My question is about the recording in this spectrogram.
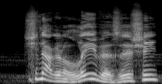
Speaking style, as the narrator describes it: Tommy shouted as we both began rushing toward the top of the hill

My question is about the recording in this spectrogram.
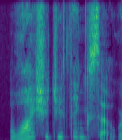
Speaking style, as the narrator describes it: replied he, with a sigh

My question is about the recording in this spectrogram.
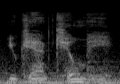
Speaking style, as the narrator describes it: Blackthorn hissed dangerously

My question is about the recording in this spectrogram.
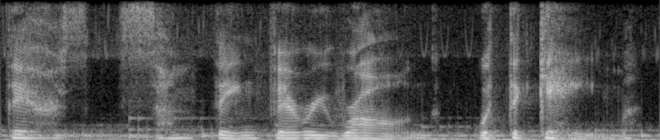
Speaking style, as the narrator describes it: said in a hushed tone

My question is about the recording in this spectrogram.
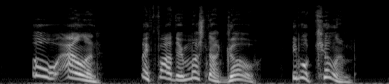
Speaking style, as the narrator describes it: exclaimed Marie, who took a more serious view of his case than I did

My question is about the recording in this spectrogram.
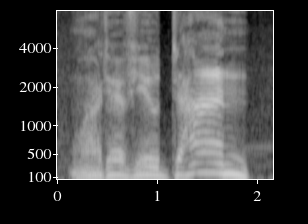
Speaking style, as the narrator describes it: He snarled

